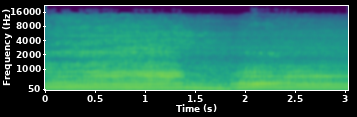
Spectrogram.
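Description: A 1970 Triumph Tiger 650 motorcycle engine running on a road ride, a loud, close, steady twin-cylinder drone that dips briefly as the throttle eases, then builds again.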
